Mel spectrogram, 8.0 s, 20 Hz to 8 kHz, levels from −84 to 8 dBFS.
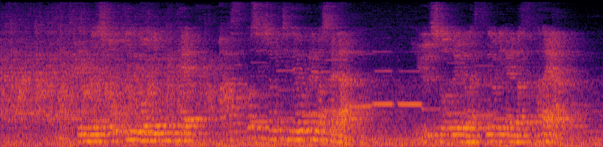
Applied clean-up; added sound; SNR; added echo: none; Wind instrument, woodwind instrument; 15 dB; reverberation time 1.2 s.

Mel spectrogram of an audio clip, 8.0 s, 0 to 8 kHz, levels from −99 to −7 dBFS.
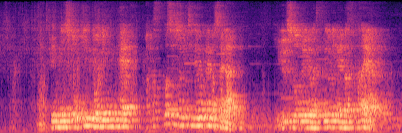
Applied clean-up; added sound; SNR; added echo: neural separator model SepFormer DNS4.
